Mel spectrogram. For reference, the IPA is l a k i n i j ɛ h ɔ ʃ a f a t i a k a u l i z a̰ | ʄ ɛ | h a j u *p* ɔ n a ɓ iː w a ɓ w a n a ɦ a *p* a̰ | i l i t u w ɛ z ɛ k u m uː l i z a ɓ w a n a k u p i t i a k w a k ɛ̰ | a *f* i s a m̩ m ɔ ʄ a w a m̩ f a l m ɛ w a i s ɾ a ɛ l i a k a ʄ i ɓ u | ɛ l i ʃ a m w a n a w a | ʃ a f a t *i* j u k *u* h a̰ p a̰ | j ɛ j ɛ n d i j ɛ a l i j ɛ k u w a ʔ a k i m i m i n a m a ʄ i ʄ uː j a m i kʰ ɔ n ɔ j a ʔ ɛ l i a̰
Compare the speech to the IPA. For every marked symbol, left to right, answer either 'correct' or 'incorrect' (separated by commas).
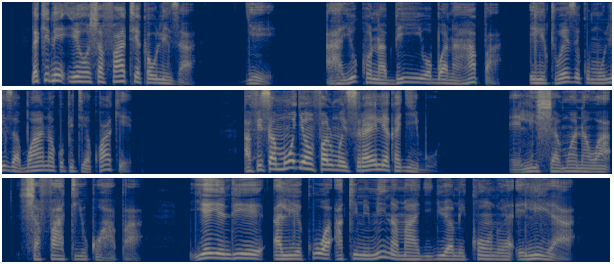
incorrect, correct, correct, correct, incorrect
